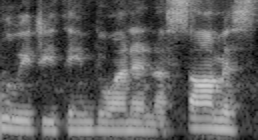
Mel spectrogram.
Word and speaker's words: Samus: I supposed to say say it for me Samus Samus I'm a Samus man let's all play up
